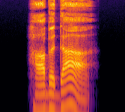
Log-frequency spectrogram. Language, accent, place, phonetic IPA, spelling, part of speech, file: German, Germany, Berlin, [ˌhaːbə ˈdaː], habe da, verb, De-habe da.ogg
- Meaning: inflection of dahaben: 1. first-person singular present 2. first/third-person singular subjunctive I 3. singular imperative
